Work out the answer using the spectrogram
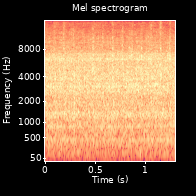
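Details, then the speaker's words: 1979 car with traditional distributor and coil ignition, manual choke, cold start: brief, even, slightly fast busy idle on choke, no misfire or stumble, after ignition coil improvement; normal cold idle. "right here everything seems to be running normally after a few moments I'll be opening up the uh the choke throttle and see how it runs"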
